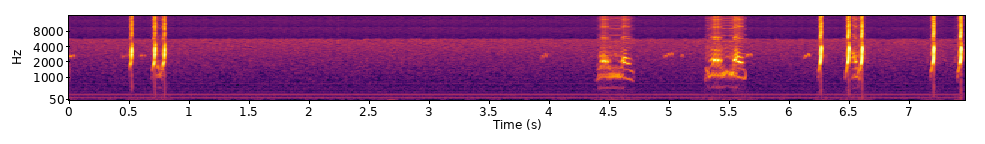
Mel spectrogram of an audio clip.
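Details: Common quail; female call; female calls used to attract quail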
